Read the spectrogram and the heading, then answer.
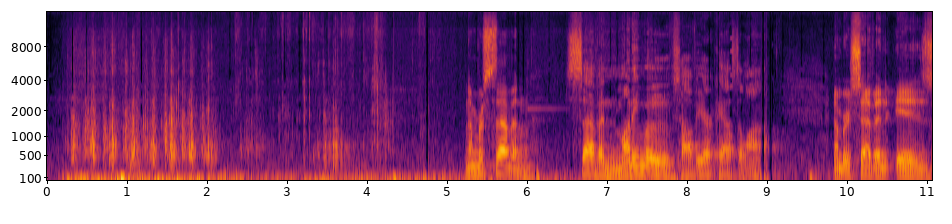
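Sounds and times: paper rustling: 0.0s - 5.6s
pills rattling in a bottle: 0.2s - 4.8s.

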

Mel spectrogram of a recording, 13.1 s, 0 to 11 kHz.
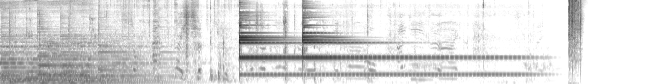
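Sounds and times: temple bell ringing: 4.8s - 11.0s.

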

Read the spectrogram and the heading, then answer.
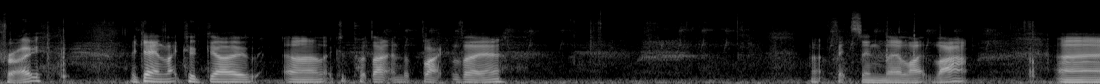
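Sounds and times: distant bird calling: 0.0s - 11.0s.

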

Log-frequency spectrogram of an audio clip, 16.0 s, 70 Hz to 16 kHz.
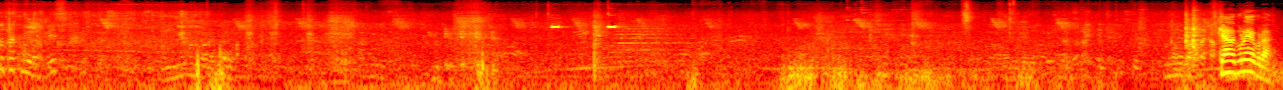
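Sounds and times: wind rumble: 8.5s - 14.2s
people talking: 10.9s - 16.0s.

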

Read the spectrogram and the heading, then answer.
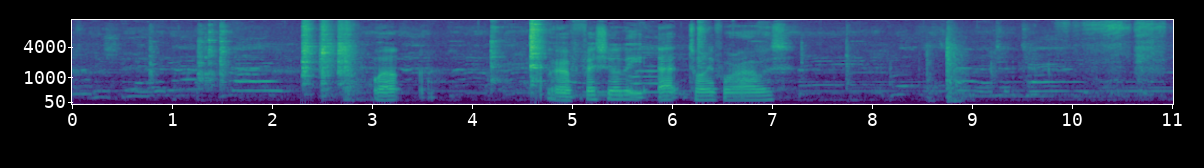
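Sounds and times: faint background music or television: 0.0s - 11.0s
dishes clinking: 0.8s - 3.0s, 4.2s - 4.9s.

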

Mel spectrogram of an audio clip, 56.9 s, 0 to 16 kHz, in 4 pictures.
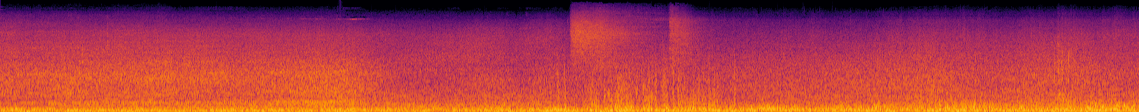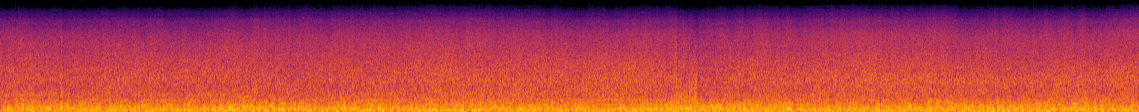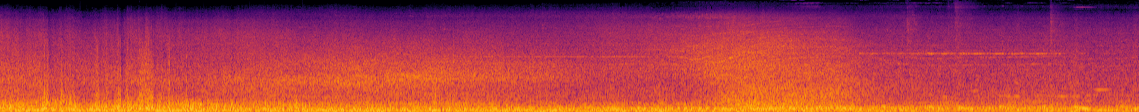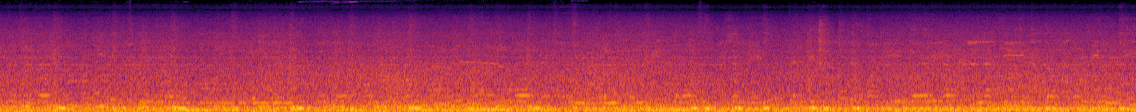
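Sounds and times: road and traffic noise: 0.0s - 56.9s
wind rushing over microphone: 0.0s - 56.9s
loud hiss: 7.1s - 8.7s.

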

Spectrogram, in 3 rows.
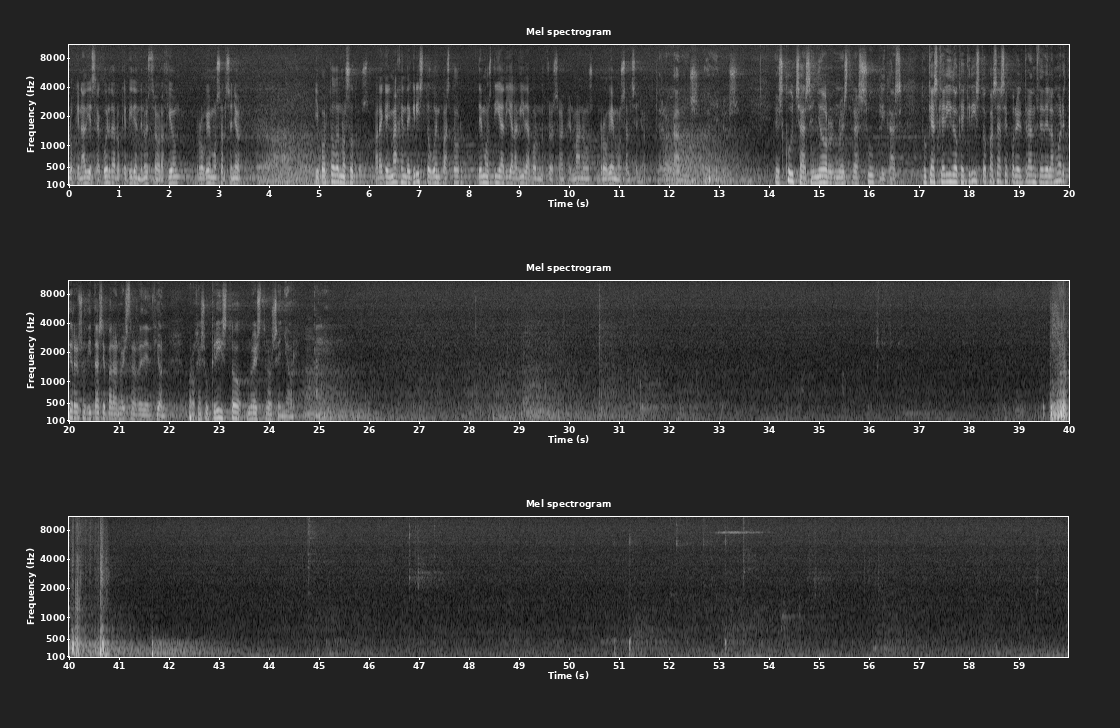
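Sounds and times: steady hiss: 0.0s - 59.9s.

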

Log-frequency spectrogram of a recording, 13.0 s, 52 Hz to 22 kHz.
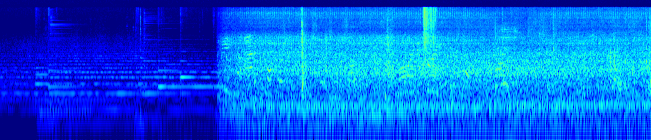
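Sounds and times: children chattering: 4.4s - 13.0s
minibus engine idling: 4.4s - 13.0s.

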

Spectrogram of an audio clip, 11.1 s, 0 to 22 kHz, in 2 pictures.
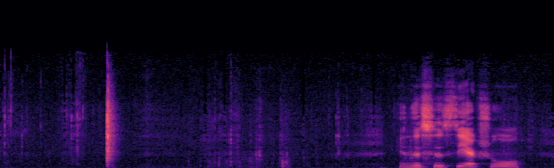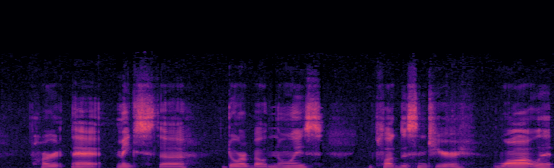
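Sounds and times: faint handling noises: 0.0s - 3.5s.

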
